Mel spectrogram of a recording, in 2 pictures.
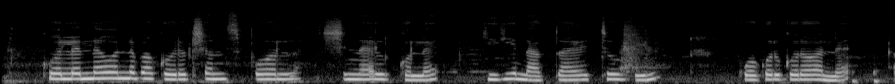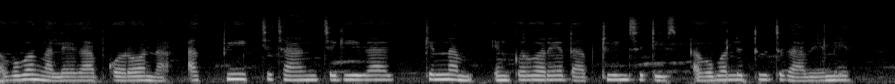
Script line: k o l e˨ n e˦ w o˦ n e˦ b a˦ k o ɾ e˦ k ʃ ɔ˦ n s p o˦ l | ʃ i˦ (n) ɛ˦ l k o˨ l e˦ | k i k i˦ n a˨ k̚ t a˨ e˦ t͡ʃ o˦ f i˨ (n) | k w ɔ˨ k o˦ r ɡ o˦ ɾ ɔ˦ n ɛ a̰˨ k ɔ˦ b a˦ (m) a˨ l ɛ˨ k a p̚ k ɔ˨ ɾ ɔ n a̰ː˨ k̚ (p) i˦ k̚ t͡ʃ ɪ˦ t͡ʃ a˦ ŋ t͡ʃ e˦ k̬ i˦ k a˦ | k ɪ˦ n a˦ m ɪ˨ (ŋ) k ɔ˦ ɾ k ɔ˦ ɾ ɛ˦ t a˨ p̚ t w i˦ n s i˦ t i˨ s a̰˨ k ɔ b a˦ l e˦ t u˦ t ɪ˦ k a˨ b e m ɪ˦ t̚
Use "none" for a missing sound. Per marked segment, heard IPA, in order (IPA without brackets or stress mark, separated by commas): n, n, ŋ, p, ŋ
